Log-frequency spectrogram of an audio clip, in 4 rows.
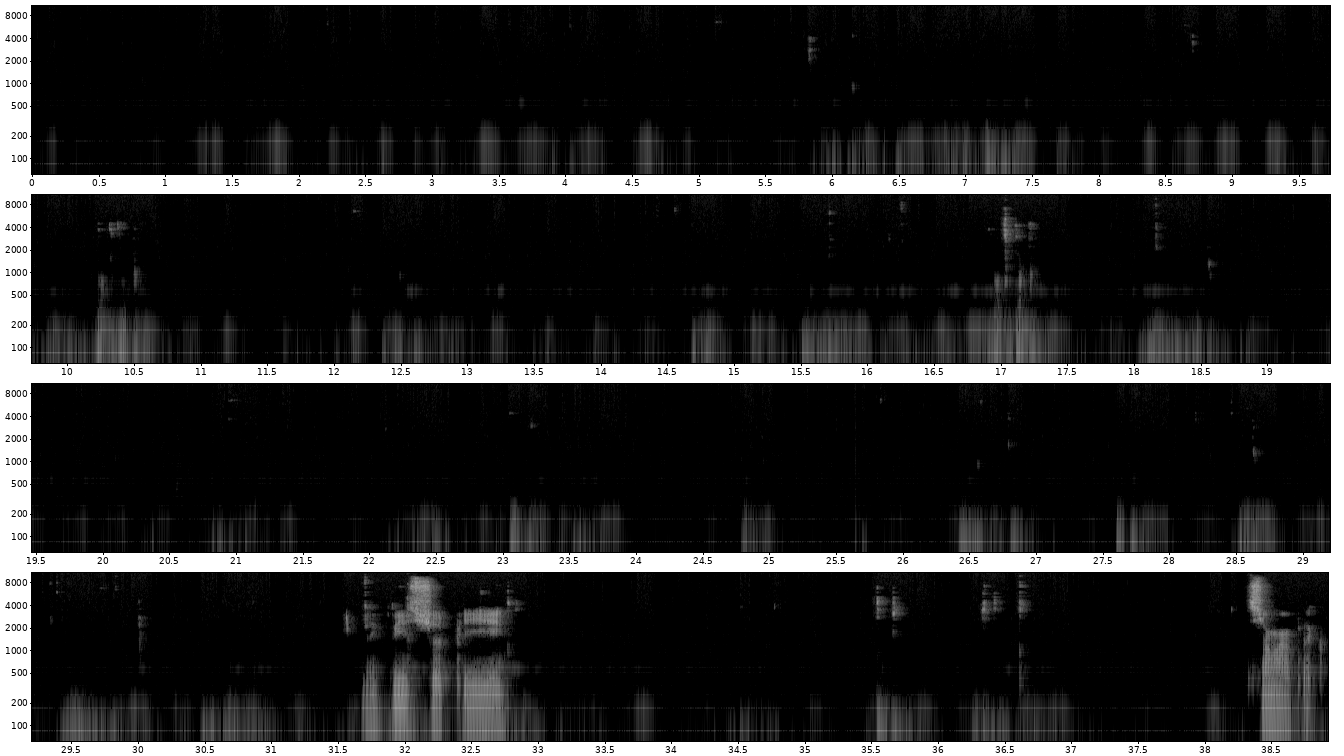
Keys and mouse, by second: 2.1-7.5 right drag, 6.0 s, 7.2-9.2 drag, 7.2 g, 10.3 g, 12.1-15.1 right drag, 12.4 s, 13.8-15.1 drag, 14.7 s, 17.0 g, 17.4 right click, 18.0-20.2 drag, 18.5 a, 20.9-23.7 right drag, 22.4 s, 23.1 g, 24.8-26.7 drag, 24.8 a, 25.8-27.2 right drag, 26.5 s, 27.7 g, 28.3-30.0 drag, 28.6 a, 29.4 right click, 30.8 KP_7, 32.0 g, 32.7 click, 32.7 KP_0, 34.7 KP_7, 35.7 g, 36.3-38.1 drag, 36.5 KP_0, 38.8-38.9 middle drag.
